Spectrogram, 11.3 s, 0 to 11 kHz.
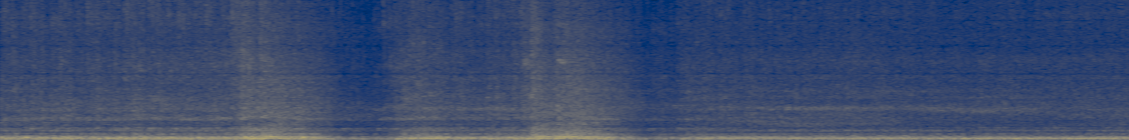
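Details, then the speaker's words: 5.3L LS V8 fitted with an NSRx Stage 3 cam and 600-lift valve springs, on first start. Choppy, loping idle with two clean throttle blips, no knock or tick; great oil pressure, healthy. "Thing has great oil pressure, motor sounds good. So I think this one's ready to go."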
